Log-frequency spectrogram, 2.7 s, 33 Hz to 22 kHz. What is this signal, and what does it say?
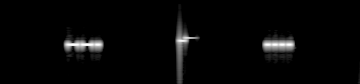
Morse code, heard as a keyed tone, about 46 wpm, 700 Hz. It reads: G H
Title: Single Letters - Rapid-Fire 45wpm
